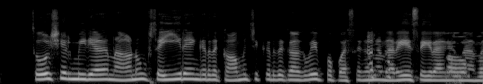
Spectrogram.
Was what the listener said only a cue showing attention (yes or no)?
no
